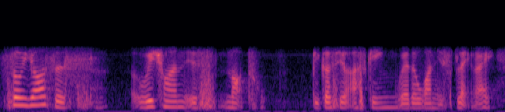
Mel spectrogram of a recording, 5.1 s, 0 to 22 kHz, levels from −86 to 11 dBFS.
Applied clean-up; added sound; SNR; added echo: none; none; none; none.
